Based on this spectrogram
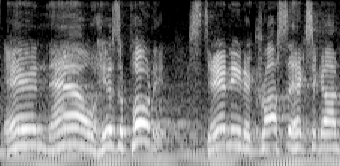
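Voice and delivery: big booming fight-night introductions; boxing ring announcer. Acted. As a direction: stretch the names like a ring announcer.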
